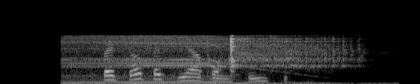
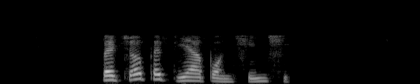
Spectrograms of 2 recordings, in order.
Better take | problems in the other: second | background sound (Sawing); 2 dB above the speech

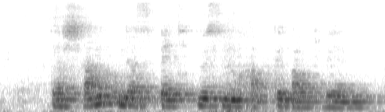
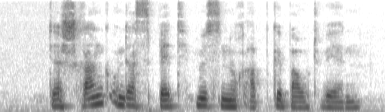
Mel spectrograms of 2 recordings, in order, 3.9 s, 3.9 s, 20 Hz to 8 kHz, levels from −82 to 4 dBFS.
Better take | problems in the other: second | noise reduction (neural separator model SepFormer DNS4)

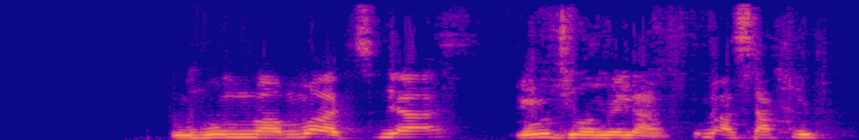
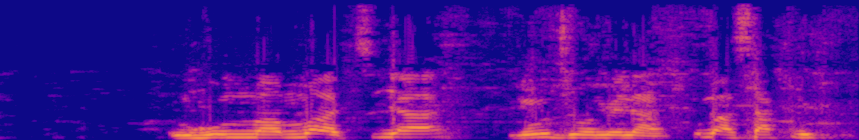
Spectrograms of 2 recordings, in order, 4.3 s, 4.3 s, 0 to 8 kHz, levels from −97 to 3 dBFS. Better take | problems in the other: second | noise reduction (neural mask model DeepFilterNet 3)

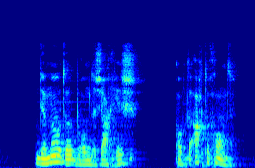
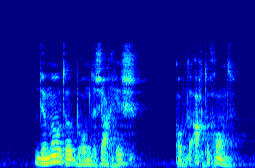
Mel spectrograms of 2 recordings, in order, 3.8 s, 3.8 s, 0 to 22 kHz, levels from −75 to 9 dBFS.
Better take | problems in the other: second | noise reduction (neural separator model SepFormer DNS4)

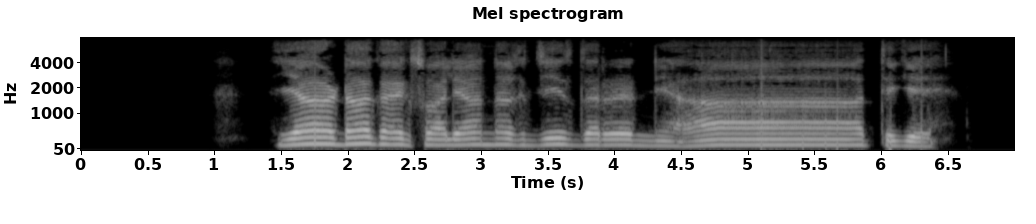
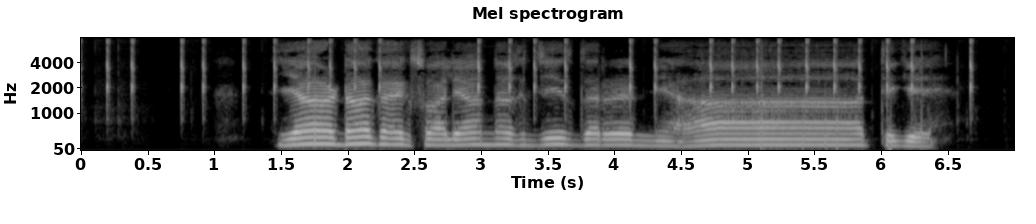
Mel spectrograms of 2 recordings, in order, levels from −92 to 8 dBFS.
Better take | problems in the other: first | background sound (Telephone); 10 dB below the speech

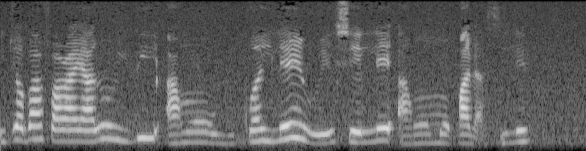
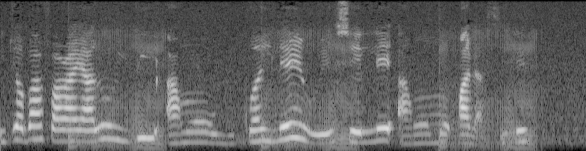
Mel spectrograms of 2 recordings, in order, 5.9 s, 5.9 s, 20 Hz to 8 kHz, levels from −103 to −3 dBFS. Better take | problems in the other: first | background sound (Fart); 19 dB below the speech

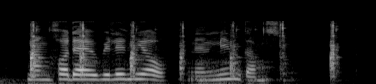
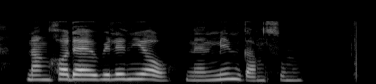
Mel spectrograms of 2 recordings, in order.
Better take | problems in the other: second | noise reduction (neural mask model RNNoise)

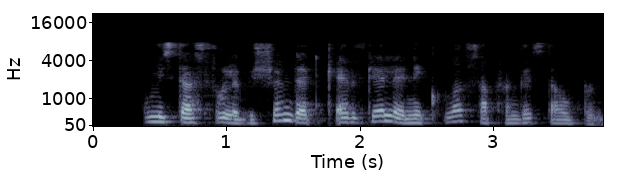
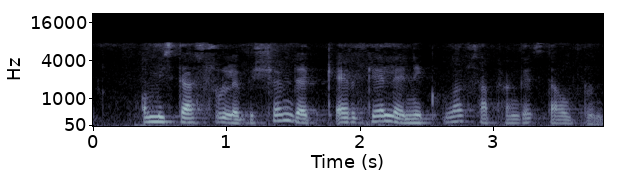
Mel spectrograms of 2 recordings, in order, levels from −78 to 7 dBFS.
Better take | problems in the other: second | noise reduction (neural mask model DeepFilterNet 3)

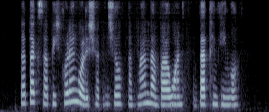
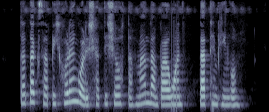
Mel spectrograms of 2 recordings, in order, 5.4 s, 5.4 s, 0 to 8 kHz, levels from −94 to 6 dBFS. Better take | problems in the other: second | noise reduction (neural mask model DeepFilterNet 3)

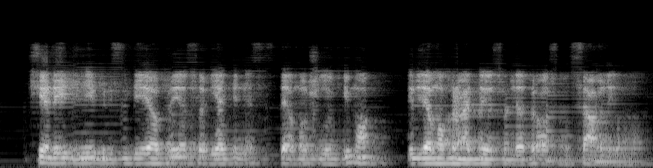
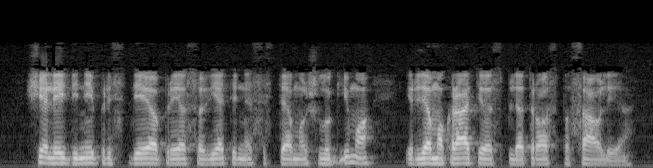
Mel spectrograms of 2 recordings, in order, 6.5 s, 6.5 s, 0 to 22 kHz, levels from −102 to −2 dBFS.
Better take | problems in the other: second | noise reduction (neural mask model DeepFilterNet 3)

